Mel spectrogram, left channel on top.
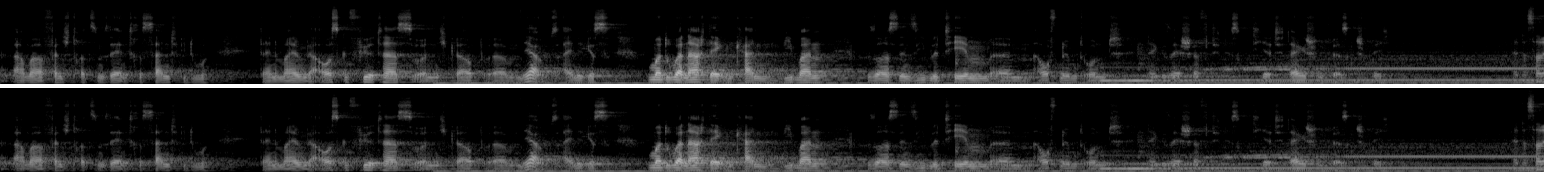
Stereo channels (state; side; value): normal; both; correlation 0.96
